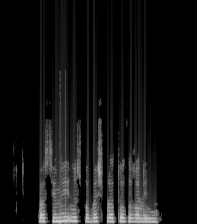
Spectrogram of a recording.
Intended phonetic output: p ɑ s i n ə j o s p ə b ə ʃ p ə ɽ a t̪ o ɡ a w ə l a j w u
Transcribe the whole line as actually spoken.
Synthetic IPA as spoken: p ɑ s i n ə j o s p ə b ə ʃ p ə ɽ a t̪ o ɡ a ɣ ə l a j w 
